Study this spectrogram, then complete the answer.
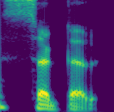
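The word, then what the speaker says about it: subtle: Next है शटल। अब friends इस वर्ड को याद करने की जरूरत है कि यहां पे बी प्रोनाउंस नहीं होता है।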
